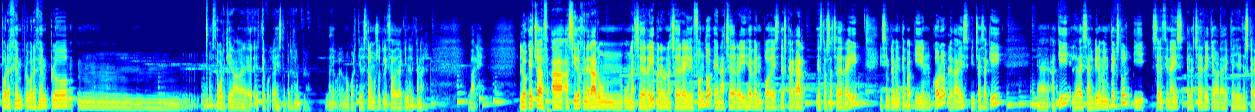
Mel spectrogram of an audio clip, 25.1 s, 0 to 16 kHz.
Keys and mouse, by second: 11.1 middle click, 11.9 middle click, 13.5 middle click, 20.2 click, 20.7-22.3 drag.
